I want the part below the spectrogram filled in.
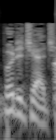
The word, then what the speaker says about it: Buttigieg: Buttigieg.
